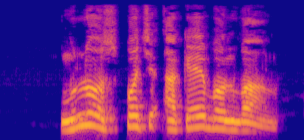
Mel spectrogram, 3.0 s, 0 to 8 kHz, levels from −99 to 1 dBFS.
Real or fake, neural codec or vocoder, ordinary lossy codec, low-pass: real; none; MP3, 64 kbps; 7.2 kHz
